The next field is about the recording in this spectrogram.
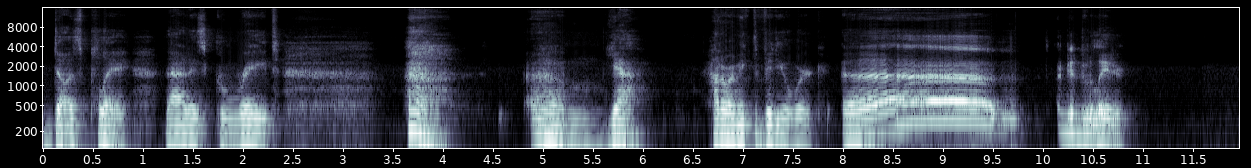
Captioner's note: huffs; hesitant noise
